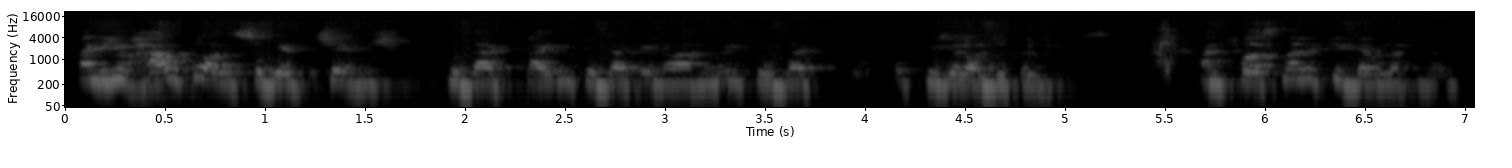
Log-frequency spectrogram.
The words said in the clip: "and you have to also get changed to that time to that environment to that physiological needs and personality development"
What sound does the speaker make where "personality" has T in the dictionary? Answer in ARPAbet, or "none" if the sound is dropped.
T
